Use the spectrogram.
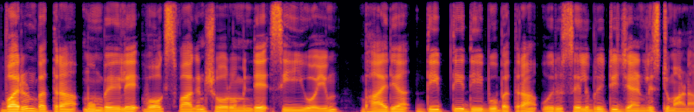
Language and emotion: Malayalam, neutral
